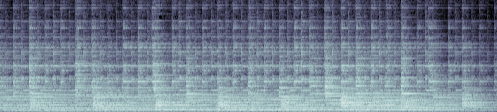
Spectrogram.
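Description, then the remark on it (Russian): A church's largest bell rings an urgent alarm (tocsin), struck rapidly and repeatedly in a steady pounding rhythm. It is loud, and its metallic overtones ring on between strikes, with no voices. “Вот это тревожный звон, когда набат бьют.”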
